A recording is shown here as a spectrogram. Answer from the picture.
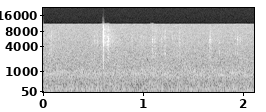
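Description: Sections of a solar lamp's thin hanging-hook pole being screwed together by hand: a single faint click about half a second in and a few fainter ticks, over a steady hiss.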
